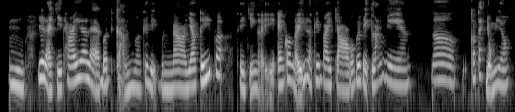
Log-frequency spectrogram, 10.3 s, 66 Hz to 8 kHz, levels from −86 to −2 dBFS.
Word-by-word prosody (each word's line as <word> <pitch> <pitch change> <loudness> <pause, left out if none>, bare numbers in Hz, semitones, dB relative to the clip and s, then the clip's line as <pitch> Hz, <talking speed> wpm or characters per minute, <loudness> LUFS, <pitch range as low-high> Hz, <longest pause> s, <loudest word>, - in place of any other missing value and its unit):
Ừm, 205 -4 0 0.3
với 285 0 +7
lại 170 -9 +4
chị 180 0 +2
thấy 240 +4 +2
á 295 -1 +3
là 195 -11 +2
bên 210 0 +2 0.2
cạnh 180 +5 -2
mà 190 -1 -5
cái 245 - -3
việc 190 +1 -1
mình, 180 0 -3
à, 190 -1 -1
giao 200 +2 +2
tiếp 270 +8 +7
á, 330 -1 0 0.2
thì 180 -3 -2
chị 180 - -1
nghĩ 185 -1 -4
em 215 +1 +3
có 265 +1 0
nghĩ 250 +1 +3
là 280 -7 -1
cái 250 - +1
vai 215 -2 +1
trò 175 -4 -1
của 185 +2 -2
cái 245 +2 +3
việc 230 - 0
lắng 240 +9 -2
nghe 210 -5 -2 0.5
nó 255 0 -2 0.5
có 270 - -1
tác 315 -1 -4
dụng 170 -2 +3
gì 225 - -1
hông? 205 +1 -3
210 Hz, 220 wpm, -29 LUFS, 185-255 Hz, 0.5 s, với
